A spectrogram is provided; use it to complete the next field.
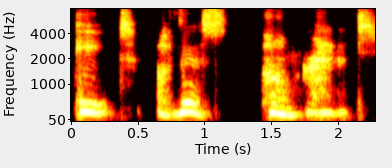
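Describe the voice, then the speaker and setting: A woman puts on a character voice, pitched fairly high. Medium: read story. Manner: commanding.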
